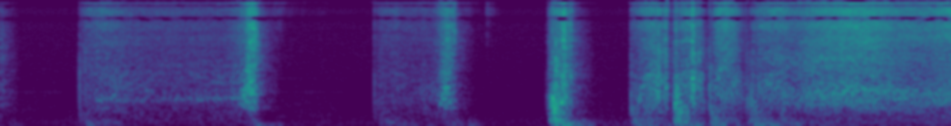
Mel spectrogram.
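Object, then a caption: Stretched canvas oil painting. Fingertips rub and scratch back and forth across the textured paint of a stretched oil painting on canvas. Bursts of dry, bright scraping alternate with brief silences, and sharper tapping peaks stand out within them. The clip ends in a longer, steady stretch of scratching.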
